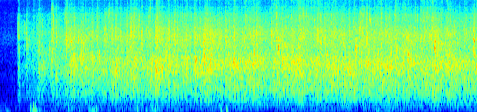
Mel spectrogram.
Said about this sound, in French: On va vous applaudir parce que vous êtes le vrai acteur. Merci.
